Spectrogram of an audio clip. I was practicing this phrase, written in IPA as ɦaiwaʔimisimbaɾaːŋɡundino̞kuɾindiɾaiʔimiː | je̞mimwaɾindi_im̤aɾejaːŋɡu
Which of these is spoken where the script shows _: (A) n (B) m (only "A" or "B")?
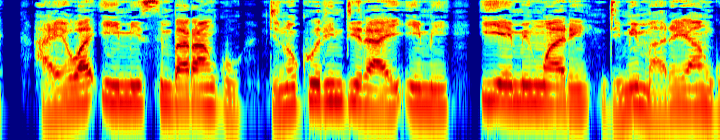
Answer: B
